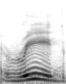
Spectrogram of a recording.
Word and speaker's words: read: contudo a pronúncia muda se na forma normal aqui do presente é read por exemplo I read a book everyday por exemplo eu leio um livro todos os dias no passado I read a book last Week eu li um livro semana passada a pronúncia é igual da cor Red e o particípio que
